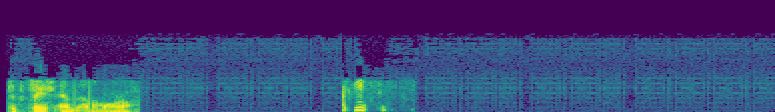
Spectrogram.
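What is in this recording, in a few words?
Mesa Police Department, scanner audio trunk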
